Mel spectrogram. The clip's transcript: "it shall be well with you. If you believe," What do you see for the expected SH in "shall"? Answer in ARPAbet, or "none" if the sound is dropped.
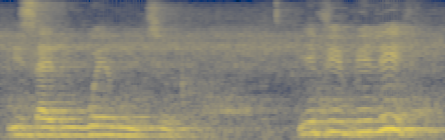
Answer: S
